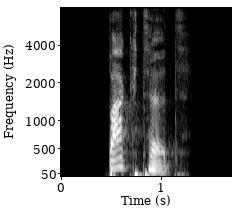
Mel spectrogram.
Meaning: inflection of backen: 1. second-person plural preterite 2. second-person plural subjunctive II
- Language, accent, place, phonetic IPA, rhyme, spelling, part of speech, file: German, Germany, Berlin, [ˈbaktət], -aktət, backtet, verb, De-backtet.ogg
